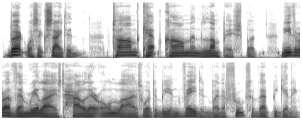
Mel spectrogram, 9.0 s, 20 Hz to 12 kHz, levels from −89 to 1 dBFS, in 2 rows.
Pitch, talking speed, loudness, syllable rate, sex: 105 Hz, 180 wpm, -21 LUFS, 4.9 syllables/s, male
